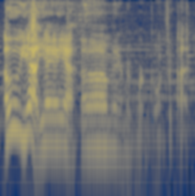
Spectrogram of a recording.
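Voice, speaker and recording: A woman's voice: a little high, expressive, fast talker, soft background music. A young woman hosting a casual livestream while playing a game, chatty and upbeat, with lots of fillers and affirmations. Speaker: livestream host.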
